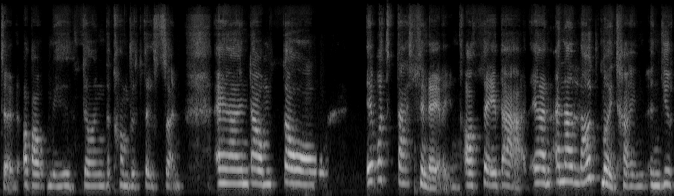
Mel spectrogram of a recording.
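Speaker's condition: Deafness, little d deaf, some residual hearing

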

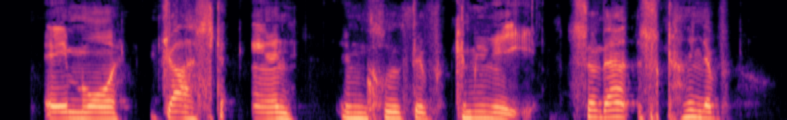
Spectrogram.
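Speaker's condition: Cerebral palsy; speech affected, uses Dragon NaturallySpeaking voice activated computer software

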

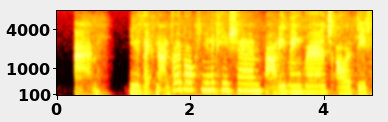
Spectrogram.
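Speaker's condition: Deafness; reads lips, wears cochlear implants; had speech therapy

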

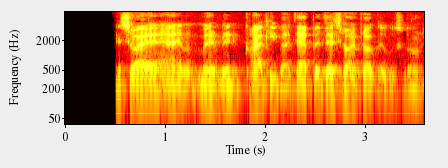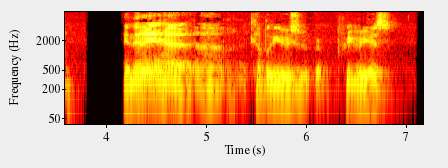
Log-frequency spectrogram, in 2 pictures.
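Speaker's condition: Parkinson's disease; on Parkinson's medication, problems walking, broken arm

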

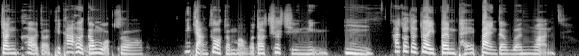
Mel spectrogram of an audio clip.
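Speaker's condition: Congenital hearing impairment; can sound sing-song

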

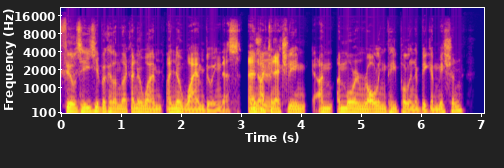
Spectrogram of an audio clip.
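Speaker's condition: Cleft lip and palate; congenital

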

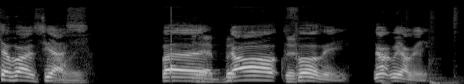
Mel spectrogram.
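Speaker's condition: Down syndrome; congenital

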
